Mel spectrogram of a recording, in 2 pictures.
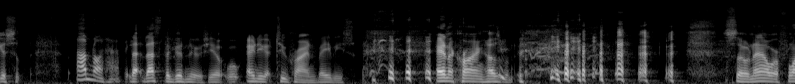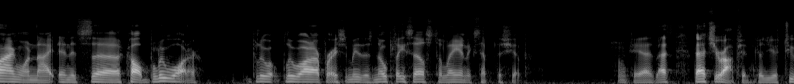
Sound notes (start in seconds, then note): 5.1 laughs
